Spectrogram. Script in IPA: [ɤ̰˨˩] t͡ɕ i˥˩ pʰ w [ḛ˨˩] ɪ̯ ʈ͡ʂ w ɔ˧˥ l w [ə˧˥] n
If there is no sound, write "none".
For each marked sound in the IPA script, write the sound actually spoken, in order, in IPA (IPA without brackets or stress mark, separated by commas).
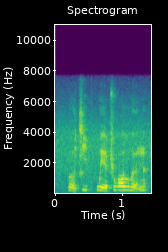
ɤ̰˨˩, ḛ˨˩, ə̰˨˩˦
